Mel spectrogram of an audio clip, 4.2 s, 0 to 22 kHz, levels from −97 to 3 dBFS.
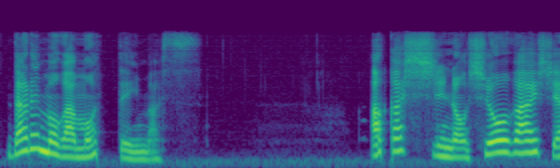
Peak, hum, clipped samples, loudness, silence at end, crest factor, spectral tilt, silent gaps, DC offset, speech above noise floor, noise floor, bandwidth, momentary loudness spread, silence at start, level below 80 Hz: -2 dBFS; 60 Hz at -55 dBFS; under 0.1%; -20 LUFS; 0 s; 20 dB; -4 dB/octave; none; under 0.1%; 42 dB; -61 dBFS; 11.5 kHz; 13 LU; 0.05 s; -66 dBFS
